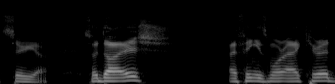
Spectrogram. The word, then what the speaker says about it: Daesh: Did I pronounce that wrong? Probably. Daesh, yeah.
